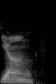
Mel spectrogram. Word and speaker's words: Jung: It's Tom Young with a J. At least I think that's how it's pronounced instead of Jung. I think it's Young.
